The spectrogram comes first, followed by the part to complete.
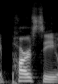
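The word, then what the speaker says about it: فارسی: Parsy or as it later was Farsy because the Arabs could not pronounce the P so it became Farsy.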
